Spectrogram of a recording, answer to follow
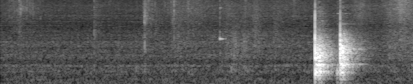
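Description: Faint scraping of a spatula in a glass mixing bowl, then two sharp knocks a little after three seconds in as the glass bowl and spatula are put down on the counter, the second with a short ring.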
